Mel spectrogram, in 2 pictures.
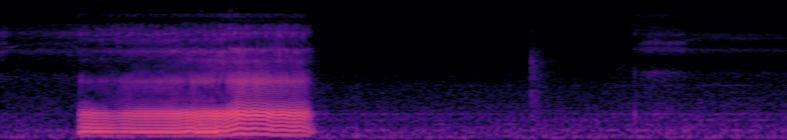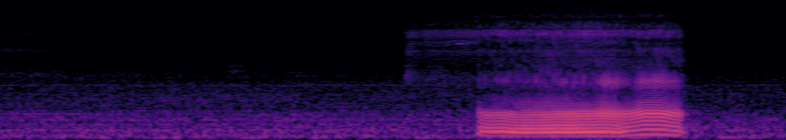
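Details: Cavalier King Charles Spaniel dog: two loud, buzzing, droning snores about five seconds apart with quiet breathing between, likened to a chainsaw; heavy snoring.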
